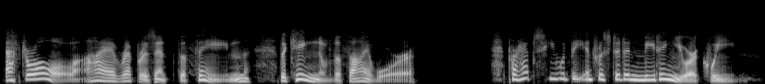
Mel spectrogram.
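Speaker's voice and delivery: sly hunchback courtier, lightly voiced; a lightly voiced scheming hunchback; scheming Pitrick. Pitrick addresses the gully dwarf.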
